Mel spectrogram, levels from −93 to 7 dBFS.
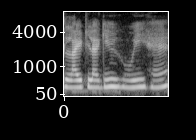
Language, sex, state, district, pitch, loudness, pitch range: Hindi, female, Uttar Pradesh, Hamirpur, 225 Hz, -17 LUFS, 215-230 Hz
